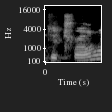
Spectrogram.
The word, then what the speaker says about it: Gautreau: I don't know how to speak French, but it's Madame Gautreau, I think is how you say her last name.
